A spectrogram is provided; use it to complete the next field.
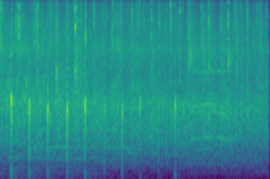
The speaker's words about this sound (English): Let's give her another hand.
